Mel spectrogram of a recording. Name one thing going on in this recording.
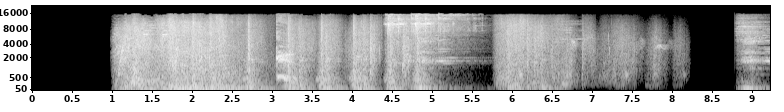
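Video game fight effects clash and burst with swooshes and impacts.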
